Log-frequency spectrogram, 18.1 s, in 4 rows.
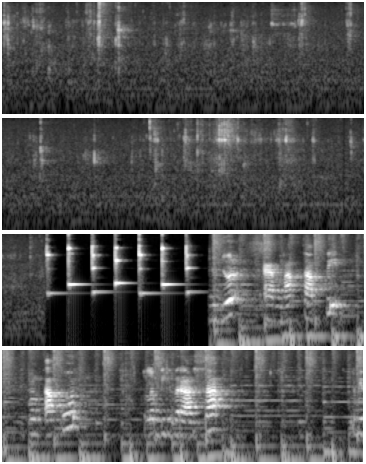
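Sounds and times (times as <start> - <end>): chewing fried noodles: 0.0 - 9.6
bright repeating chimes: 9.6 - 11.7.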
